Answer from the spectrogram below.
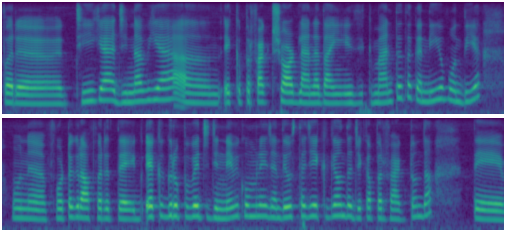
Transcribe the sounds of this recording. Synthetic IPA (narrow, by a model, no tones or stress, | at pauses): pəɾʈʰiːkɛːd͡ʒɪnːãːʋiːɛː | ɪkpəɾpʰɛːk̚ʈʃɔːɾʈlɛːnãːt̪ãːĩːɪkmɛːnt̪eːt̪ãːkənːiːopõːnd̪iːɛː | ɦʊnpʰoːʈoːɡɾaːpʰəɾt̪eːɪkɡɾʊpʋɪt͡ʃd͡ʒɪnːẽːʋiːkʊmnẽːd͡ʒãːnd̪eːʊst̪ãːd͡ʒiːɪkɡɛːʊ̃nd̪aːd͡ʒeːkaːpəɾpʰɛːk̚ʈɦõːnd̪aː | t̪eː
